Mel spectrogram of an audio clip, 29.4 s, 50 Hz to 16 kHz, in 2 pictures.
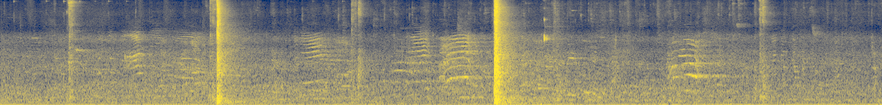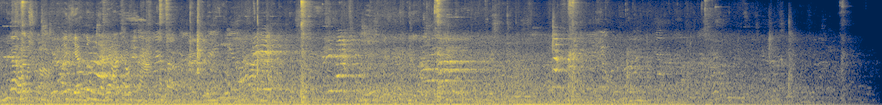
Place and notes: Sun Yat-Sen Memorial Hall - Guard ceremony
In the hall of the Guard ceremony, Sony PCM D50 + Soundman OKM II
Taipei City, Taiwan, 29 September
